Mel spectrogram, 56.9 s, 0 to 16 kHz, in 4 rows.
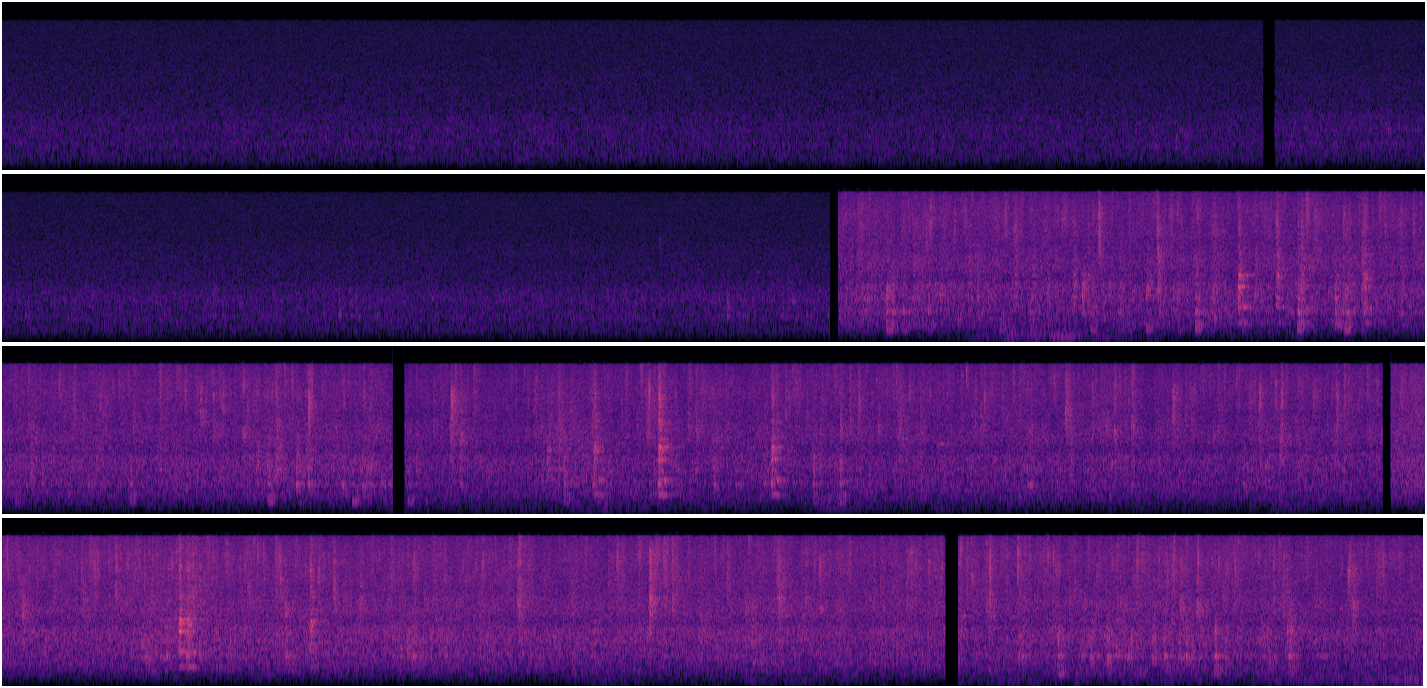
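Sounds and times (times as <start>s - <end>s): heavy rain: 22.6s - 56.9s
raindrops striking a surface: 22.6s - 56.9s.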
